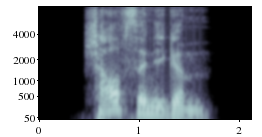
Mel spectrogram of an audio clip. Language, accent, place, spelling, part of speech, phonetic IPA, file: German, Germany, Berlin, scharfsinnigem, adjective, [ˈʃaʁfˌzɪnɪɡəm], De-scharfsinnigem.ogg
- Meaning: strong dative masculine/neuter singular of scharfsinnig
